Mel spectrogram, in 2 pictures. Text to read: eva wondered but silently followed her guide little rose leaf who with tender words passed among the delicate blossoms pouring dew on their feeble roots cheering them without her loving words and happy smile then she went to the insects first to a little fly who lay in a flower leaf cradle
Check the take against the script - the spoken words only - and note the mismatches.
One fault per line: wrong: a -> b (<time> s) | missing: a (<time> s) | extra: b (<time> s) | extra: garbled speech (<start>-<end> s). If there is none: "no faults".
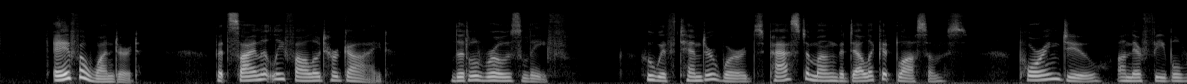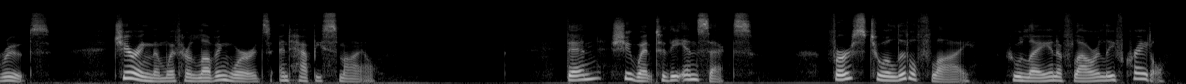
wrong: without -> with (13.5 s)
